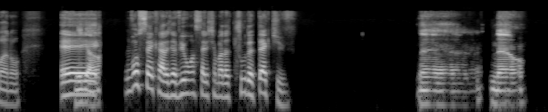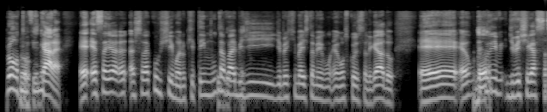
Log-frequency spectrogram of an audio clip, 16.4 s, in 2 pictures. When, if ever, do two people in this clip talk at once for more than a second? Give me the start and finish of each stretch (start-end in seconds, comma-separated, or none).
none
